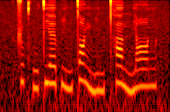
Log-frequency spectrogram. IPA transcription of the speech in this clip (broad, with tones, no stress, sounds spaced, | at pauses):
ʈ͡ʂ u˥˨ kʰ u˨˦ t̪ j ɛ˦ p i˨˦ n t̪ ɑ˥˨ ŋ m i˨˦ n t̪ʰ a˥˨ n n̪ j ɑ˦ ŋ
